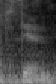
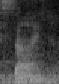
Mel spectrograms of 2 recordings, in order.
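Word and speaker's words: sine: show you don't laugh it's not pronounced thin it's pronounced sign well you want to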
